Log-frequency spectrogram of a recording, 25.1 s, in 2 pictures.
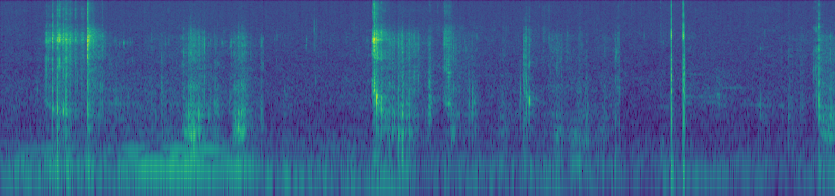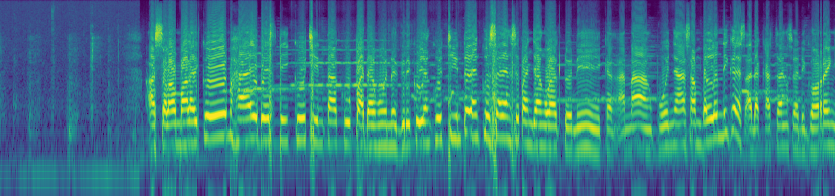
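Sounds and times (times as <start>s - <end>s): chewing soft food: 0.6s - 4.8s, 5.6s - 9.4s, 11.4s - 14.5s
crackers crunching: 0.6s - 4.9s, 5.5s - 10.4s, 11.4s - 14.6s.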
